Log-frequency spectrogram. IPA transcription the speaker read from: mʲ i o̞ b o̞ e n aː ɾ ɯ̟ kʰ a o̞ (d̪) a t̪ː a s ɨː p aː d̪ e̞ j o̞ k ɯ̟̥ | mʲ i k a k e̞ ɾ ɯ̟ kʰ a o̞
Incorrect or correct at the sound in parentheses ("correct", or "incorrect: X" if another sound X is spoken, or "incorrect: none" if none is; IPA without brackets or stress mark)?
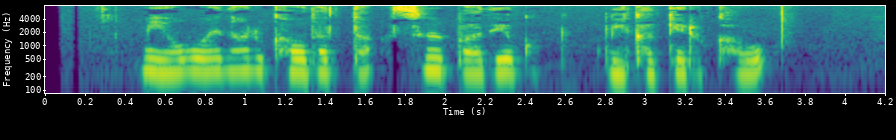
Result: correct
